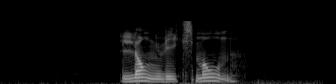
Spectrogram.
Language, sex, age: Swedish, male, 32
